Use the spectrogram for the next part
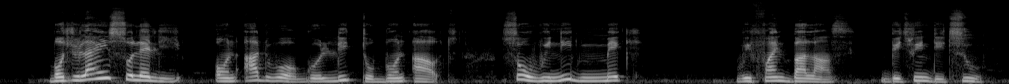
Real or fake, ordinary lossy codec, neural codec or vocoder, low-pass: real; none; none; 19.8 kHz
